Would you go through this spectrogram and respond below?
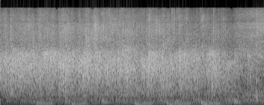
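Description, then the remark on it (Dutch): Sustained applause from an audience, a dense steady patter of many hands clapping at an even, loud level throughout, easing off slightly at the very end. “Geacht publiek, we hebben jullie nog niet gehoord, maar geeft u hen een overdovend applaus.”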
